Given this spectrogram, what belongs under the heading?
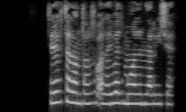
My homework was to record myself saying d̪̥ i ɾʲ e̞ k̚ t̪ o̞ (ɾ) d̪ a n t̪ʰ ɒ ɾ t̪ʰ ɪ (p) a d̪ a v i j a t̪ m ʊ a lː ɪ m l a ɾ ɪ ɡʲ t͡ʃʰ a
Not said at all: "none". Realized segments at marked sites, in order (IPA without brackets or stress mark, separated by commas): ɾ, p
